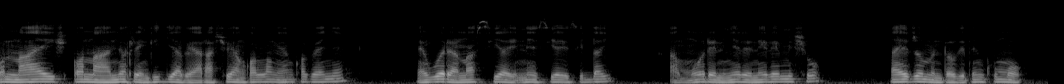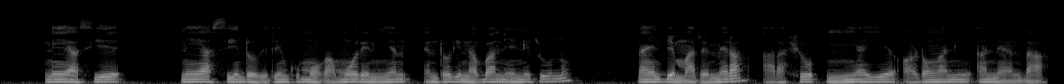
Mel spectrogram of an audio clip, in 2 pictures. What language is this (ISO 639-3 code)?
mas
